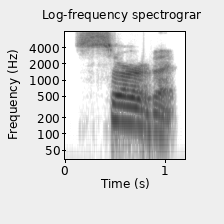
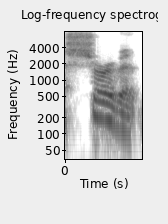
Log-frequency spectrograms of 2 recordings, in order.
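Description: First: The first syllable sounds like 'sir'. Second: The first syllable does not sound like 'sir'. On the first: The speaker calls it right. "but sir, servant" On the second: The speaker calls it wrong. "not servant"

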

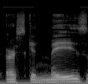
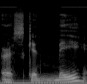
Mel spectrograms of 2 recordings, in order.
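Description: First: The surname ends with an s sound. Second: The surname ends without an s sound. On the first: The speaker calls it wrong. "Some people pronounce it Erskine Mays" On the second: The speaker calls it right. "but I believe it is Erskine May, M-A-Y"

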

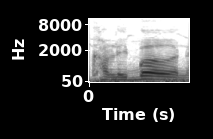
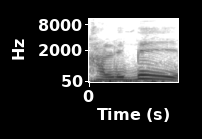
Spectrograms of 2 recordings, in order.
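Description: First: The word ends with a 'ber' sound. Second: The word ends with a 'bee' sound. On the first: The speaker calls it right. "ออกเสียงให้ถูกก็คือคาลิเบอร์" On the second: The speaker calls it wrong. "บางคนนี่ออกเสียงว่าคาลิบี้ไม่ใช่นะครับ"

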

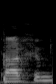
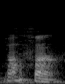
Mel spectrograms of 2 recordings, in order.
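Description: First: It is said with Turkish pronunciation. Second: It is said with French pronunciation. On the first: The speaker calls it wrong. "Parfüm derseniz bunu Fransızın anlamayacağını görürsünüz" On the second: The speaker calls it right. "Fransızlar parfüm diyorlar"

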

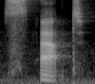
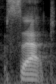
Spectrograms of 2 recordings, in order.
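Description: First: The sounds are said slowly and apart. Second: The sounds are said quickly and run together. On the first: "you might use a speed method" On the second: "You start speeding those three sounds up"

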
